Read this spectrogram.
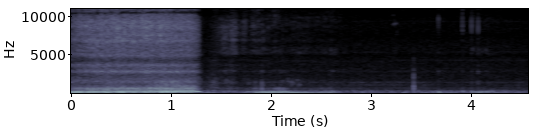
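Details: A sleeping dog snoring: a loud, rasping, buzzy snore fills the first second and stops abruptly. Softer, low breathy snuffles follow over quiet room noise.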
